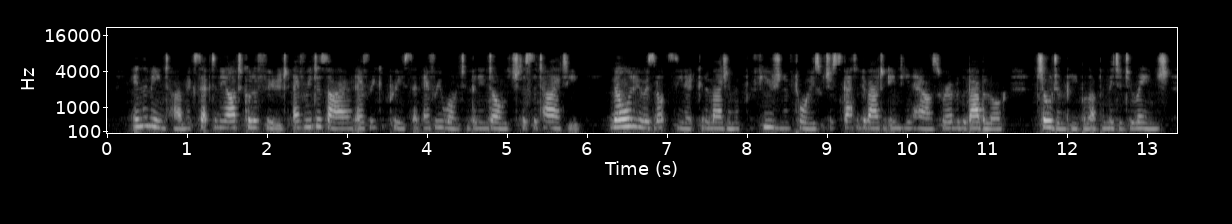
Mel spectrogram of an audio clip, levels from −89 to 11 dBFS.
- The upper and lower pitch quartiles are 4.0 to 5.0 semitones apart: No, average, 2.9 semitones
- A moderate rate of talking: No, fast, 230 wpm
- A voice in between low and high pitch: No, high, 225 Hz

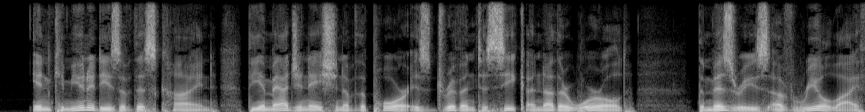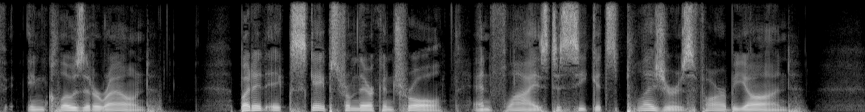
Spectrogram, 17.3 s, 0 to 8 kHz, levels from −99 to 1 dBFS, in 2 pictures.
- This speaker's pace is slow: Yes, slow, 130 wpm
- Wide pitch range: Yes, wide, 5.9 semitones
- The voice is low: Yes, very low, 95 Hz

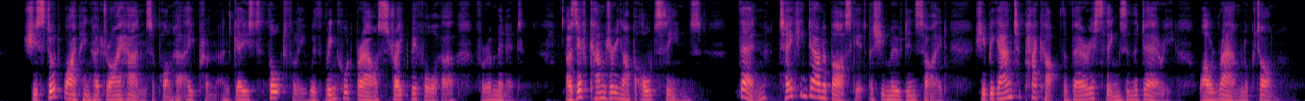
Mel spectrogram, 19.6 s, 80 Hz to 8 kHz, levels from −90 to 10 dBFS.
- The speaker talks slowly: No, average, 155 wpm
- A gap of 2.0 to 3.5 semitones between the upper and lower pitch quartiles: No, average, 4.6 semitones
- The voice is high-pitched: No, low, 130 Hz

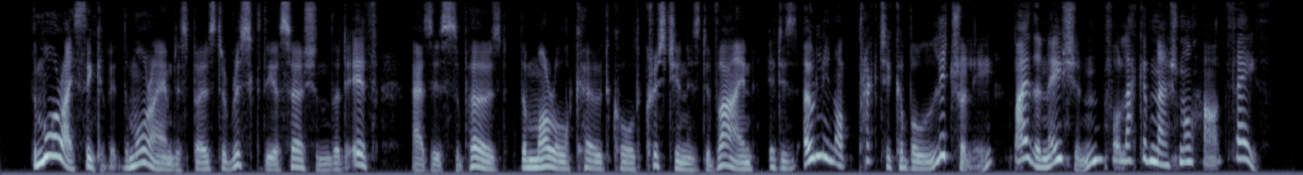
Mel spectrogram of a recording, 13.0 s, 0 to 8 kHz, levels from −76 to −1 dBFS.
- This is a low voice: No, medium, 145 Hz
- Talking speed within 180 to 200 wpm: Yes, average, 195 wpm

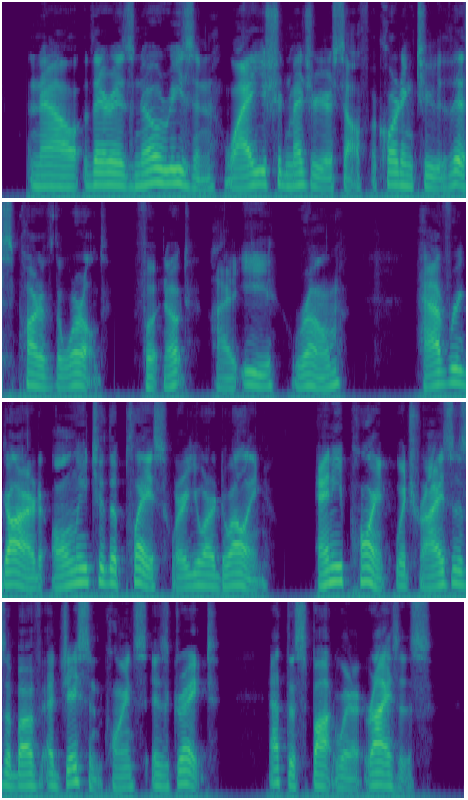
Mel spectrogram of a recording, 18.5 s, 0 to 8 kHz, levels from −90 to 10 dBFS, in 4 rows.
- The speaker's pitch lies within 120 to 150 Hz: Yes, low, 135 Hz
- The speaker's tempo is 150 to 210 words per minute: No, average, 140 wpm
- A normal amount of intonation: Yes, average, 3.6 semitones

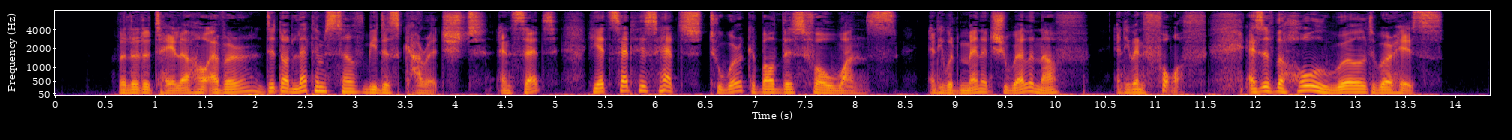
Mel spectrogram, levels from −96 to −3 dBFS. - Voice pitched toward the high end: No, low, 105 Hz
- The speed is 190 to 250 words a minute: No, average, 165 wpm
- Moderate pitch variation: No, wide, 5.9 semitones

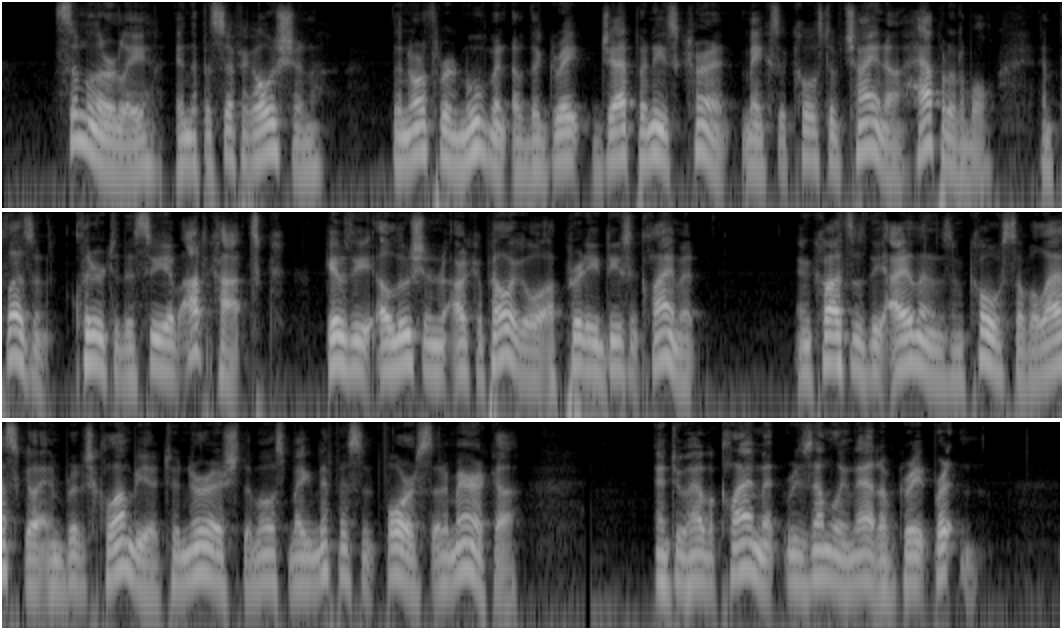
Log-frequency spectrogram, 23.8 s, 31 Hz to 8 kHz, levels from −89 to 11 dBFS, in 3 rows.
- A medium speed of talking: Yes, average, 160 wpm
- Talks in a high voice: No, low, 110 Hz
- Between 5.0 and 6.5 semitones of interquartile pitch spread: Yes, average, 5.3 semitones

